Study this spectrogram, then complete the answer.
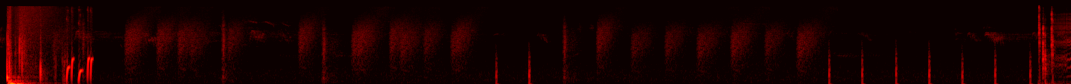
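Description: Footsteps tap quickly across the ground.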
